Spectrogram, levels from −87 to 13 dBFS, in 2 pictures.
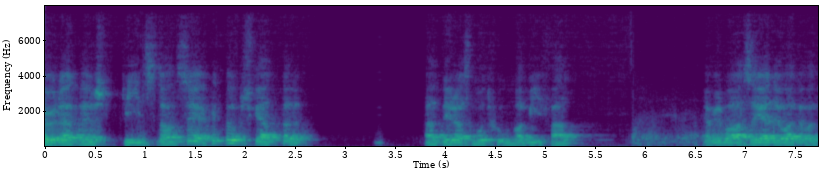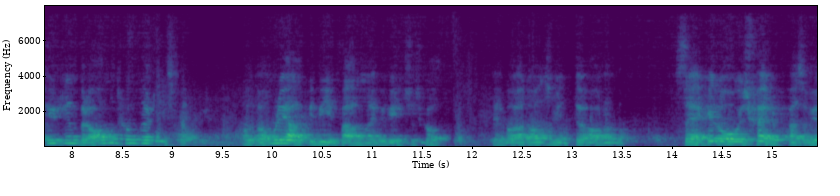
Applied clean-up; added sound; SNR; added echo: neural separator model SepFormer DNS4.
